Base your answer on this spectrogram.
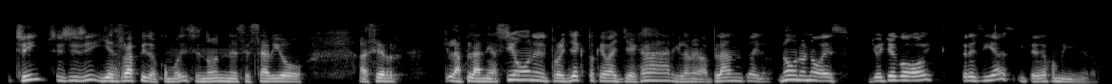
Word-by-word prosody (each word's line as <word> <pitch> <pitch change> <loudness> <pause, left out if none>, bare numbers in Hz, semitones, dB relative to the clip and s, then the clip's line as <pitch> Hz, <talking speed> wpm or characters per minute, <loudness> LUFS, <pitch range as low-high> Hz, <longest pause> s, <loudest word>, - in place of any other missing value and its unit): Sí, 220 +6 +2
sí, 180 -3 -5
sí, 180 0 -2
sí, 200 +1 -2
y 160 +1 +4
es 150 0 0
rápido, 170 -6 +4
como 135 +1 -1
dices, 165 -6 -4
no 140 +2 +1
es 150 - 0
necesario 135 -2 +1 0.5
hacer 145 -3 +2 0.4
la 140 - +1
planeación, 195 +8 +2
el 175 -6 -1
proyecto 155 +5 +1
que 160 - -1
va 155 - +2
a - - +1
llegar, 170 +6 -2
y - - -5
la 130 0 -3
nueva 120 -4 -4
planta, 160 +1 -2
y 140 - -5
no, 130 0 -15
no, 210 +6 +2
no, 200 - +1
no. 185 -3 +2
Es, 165 -5 -5
yo 165 +1 -2
llego 195 +2 +3
hoy 210 +3 +1 0.2
3 175 -1 -2
días, 220 +6 -2
y 150 - -11
te 140 -1 -3
dejo 145 +1 -2
mi 135 -2 -2
dinero. 105 -4 -10
155 Hz, 220 wpm, -24 LUFS, 140-180 Hz, 0.5 s, y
